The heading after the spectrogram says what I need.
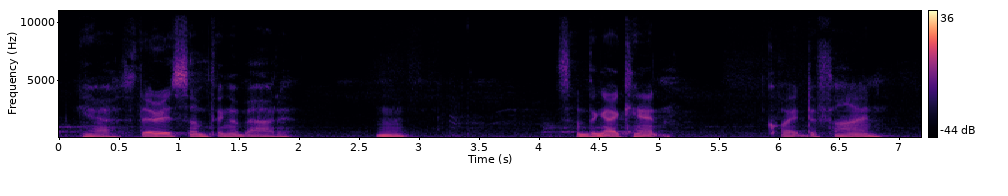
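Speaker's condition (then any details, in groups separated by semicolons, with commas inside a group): No condition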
